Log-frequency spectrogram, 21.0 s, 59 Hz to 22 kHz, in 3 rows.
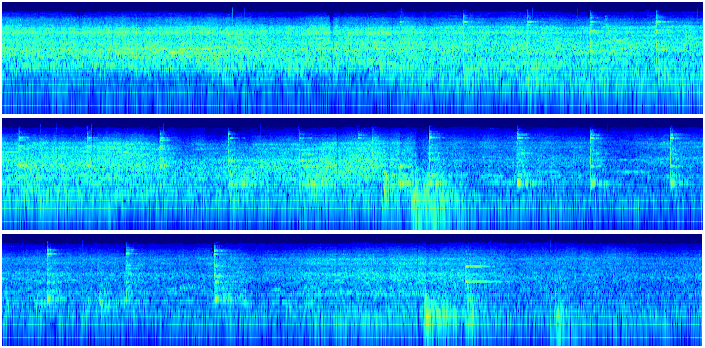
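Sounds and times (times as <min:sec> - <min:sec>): foundry machinery roar: 0:00.0 - 0:21.0
hammer striking iron: 0:03.9 - 0:15.5, 0:16.1 - 0:16.5, 0:18.3 - 0:19.1.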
